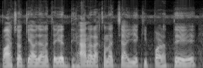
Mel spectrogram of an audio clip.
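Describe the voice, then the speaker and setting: A man's voice: mid-range voice, level tone, fairly quick, clear, resonant tone. A man teaching an exam-prep lecture, going through the points one by one and checking in with the listeners as he explains. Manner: explains point by point, often adds "ठीक है".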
